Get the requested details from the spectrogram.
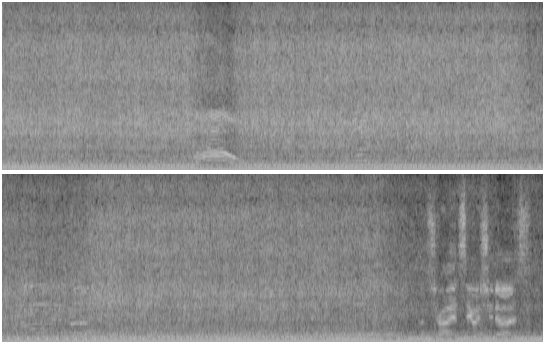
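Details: Mustang with built engine, first start after transmission and clutch repair and clutch bleed, open headers with exhaust not fitted: loud, deep, steady idle, even beat, no knocks, slips or clutch chatter; normal healthy idle.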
